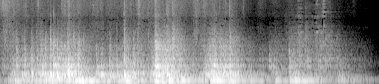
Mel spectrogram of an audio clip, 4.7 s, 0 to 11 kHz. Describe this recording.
Wheelie Bin - taking out the trash
Taking out the wheelie bin. Recorded with Zoom H4N.
trash, garbage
